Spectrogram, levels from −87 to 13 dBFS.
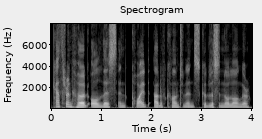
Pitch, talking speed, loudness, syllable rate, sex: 115 Hz, 195 wpm, -21 LUFS, 6.0 syllables/s, male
